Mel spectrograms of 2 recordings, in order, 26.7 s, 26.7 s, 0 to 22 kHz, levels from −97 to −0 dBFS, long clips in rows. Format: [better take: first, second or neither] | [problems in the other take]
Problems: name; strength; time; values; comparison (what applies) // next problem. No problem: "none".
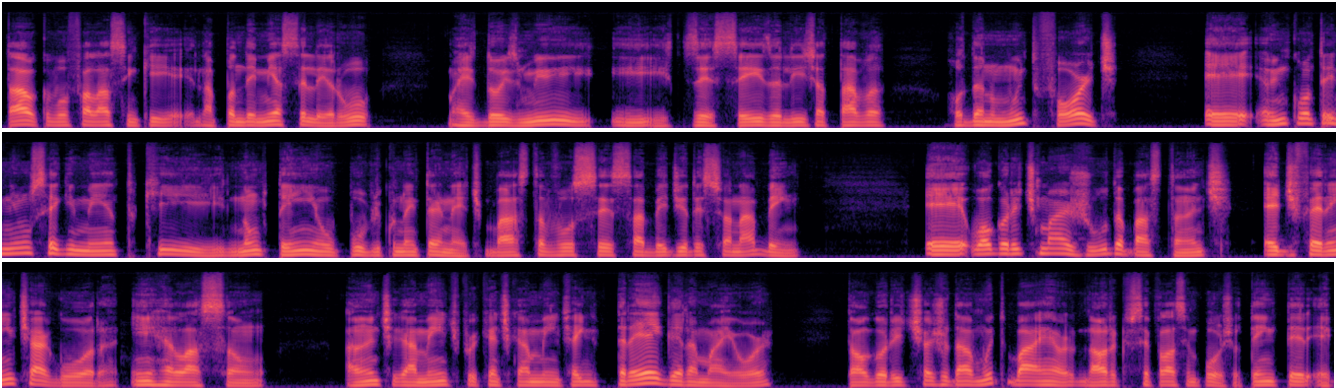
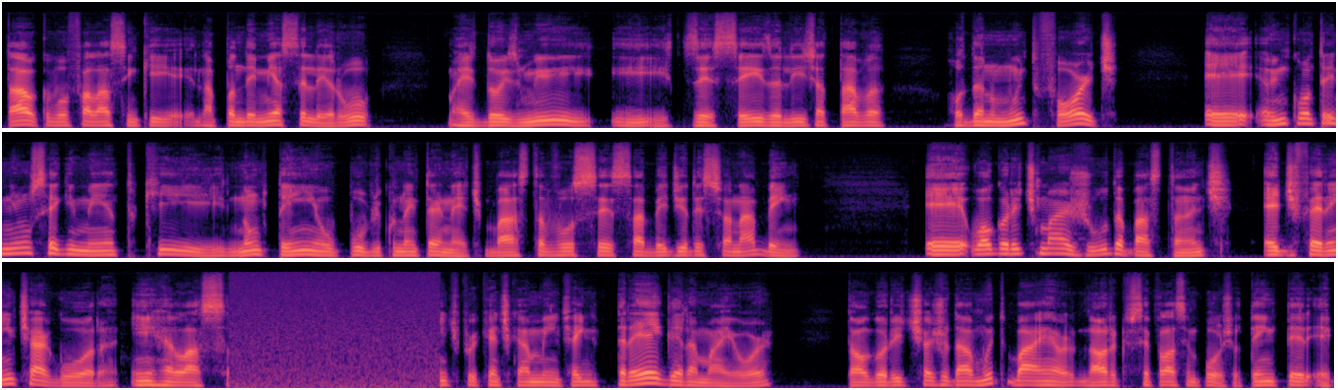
first | audio cutting out; filled with static; at 19 s for 1.5 s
